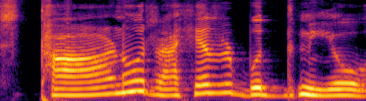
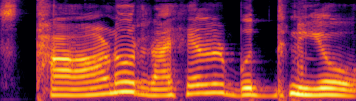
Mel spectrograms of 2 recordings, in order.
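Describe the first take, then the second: The two takes are said the same way.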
